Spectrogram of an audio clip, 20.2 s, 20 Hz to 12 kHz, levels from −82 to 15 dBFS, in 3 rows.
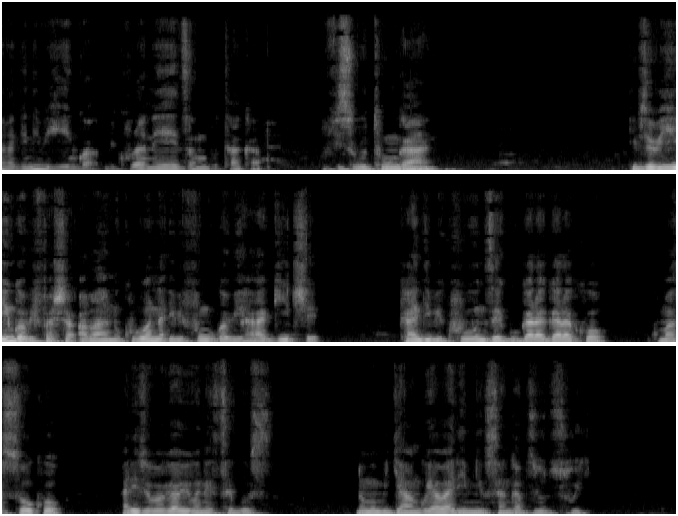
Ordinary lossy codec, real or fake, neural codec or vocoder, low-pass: AAC, 48 kbps; real; none; 10.8 kHz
